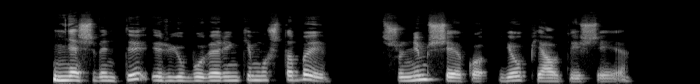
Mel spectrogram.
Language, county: Lithuanian, Panevėžys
